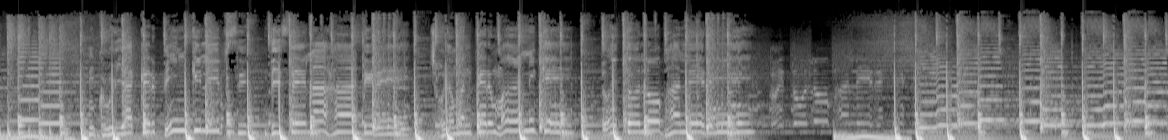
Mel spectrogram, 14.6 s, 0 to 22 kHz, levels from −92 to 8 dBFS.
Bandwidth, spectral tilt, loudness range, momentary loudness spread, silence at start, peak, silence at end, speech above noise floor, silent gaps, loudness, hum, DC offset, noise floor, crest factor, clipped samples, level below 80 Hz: 15.5 kHz; -5.5 dB/octave; 3 LU; 6 LU; 0 s; 0 dBFS; 0 s; 22 dB; none; -14 LUFS; none; under 0.1%; -35 dBFS; 12 dB; 0.4%; -18 dBFS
